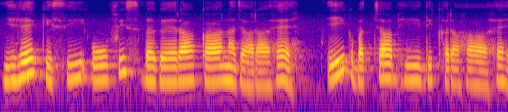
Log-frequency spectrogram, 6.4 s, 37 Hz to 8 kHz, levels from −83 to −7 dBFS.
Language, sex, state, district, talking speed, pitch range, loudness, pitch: Hindi, female, Rajasthan, Jaipur, 120 wpm, 155-180 Hz, -18 LUFS, 170 Hz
